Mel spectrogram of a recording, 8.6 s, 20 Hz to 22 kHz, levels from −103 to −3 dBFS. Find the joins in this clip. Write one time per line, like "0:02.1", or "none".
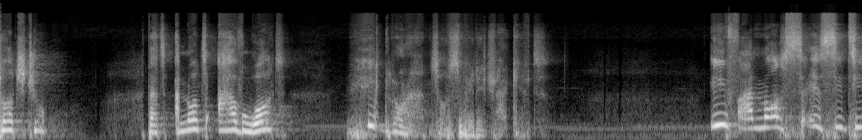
0:01.8
0:02.4
0:07.4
